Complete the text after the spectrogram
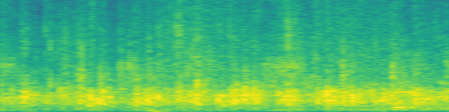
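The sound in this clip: A church audience applauds a guest speaker at a morning service, with steady, dense clapping from many hands, sustained evenly and fairly loud from start to finish.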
